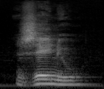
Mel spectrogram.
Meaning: nerve
- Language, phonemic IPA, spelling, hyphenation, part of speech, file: Dutch, /ˈzeː.nyu̯/, zenuw, ze‧nuw, noun, Nl-zenuw.ogg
